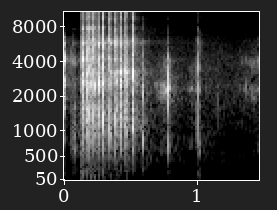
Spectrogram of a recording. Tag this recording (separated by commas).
Tools, Ratchet, Mechanisms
